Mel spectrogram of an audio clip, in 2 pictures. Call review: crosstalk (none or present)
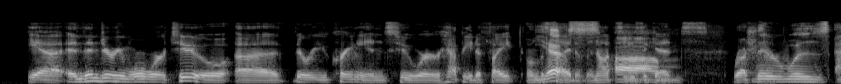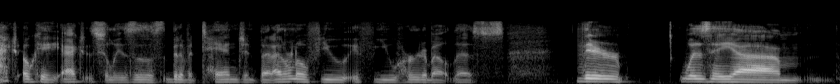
present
